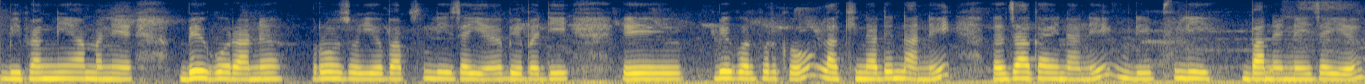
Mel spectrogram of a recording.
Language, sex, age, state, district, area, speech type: Bodo, female, 18-30, Assam, Udalguri, rural, spontaneous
